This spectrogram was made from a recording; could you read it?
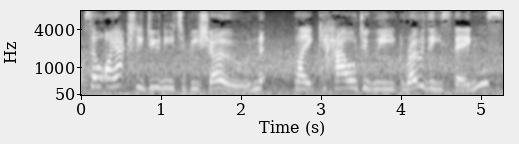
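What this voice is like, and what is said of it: London accent. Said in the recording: “as you can tell by my accent, I grew up in London City.”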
